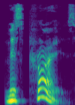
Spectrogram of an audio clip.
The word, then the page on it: misprize: British English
